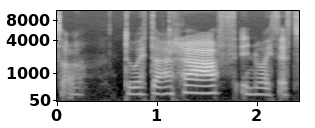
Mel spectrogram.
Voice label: "rhaff", Welsh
